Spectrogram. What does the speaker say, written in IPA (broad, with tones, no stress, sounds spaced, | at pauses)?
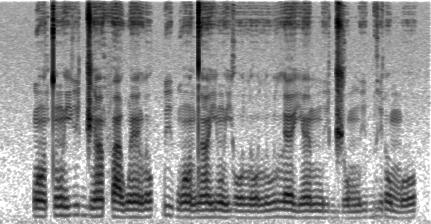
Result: k͡p ɔ̃˨ t ũ˧ j i˦ d͡ʒ ã˧ f a˨ w ɛ̃˨ l o˨˦ k͡p i˦˨ b ɔ̃˨ d ã˧ j ũ˨ j o˨ l o˨ l u˨˦ l ɛ˦˨ j ɛ̃˧ m i˨ d͡ʒ o˨ m i˨˦ b i˦ ɾ o˦˨ m o˨˦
